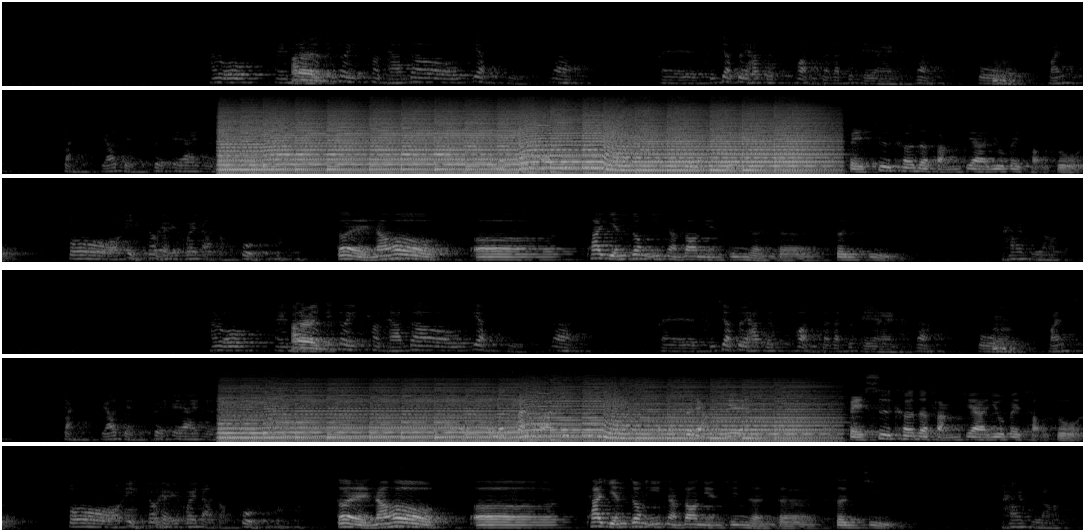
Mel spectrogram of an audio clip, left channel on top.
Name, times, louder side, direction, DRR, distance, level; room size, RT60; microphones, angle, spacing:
voice 1, 2.1-2.5 2.7-5.7 6.5-9.3 9.8-10.1 10.5-10.8 11.4-13.2 22.3-24.4 26.7-26.8 31.6-32.2, right 2 dB, 25° right, 2 dB, 4.4 m, -49 dB
voice 2, 2.9-3.2 9.9-10.1 15.3-17.0 17.3-18.4 19.0-21.7 25.0-26.0 26.3-27.2 27.5-30.5, right 3 dB, 55° right, 6 dB, 2.6 m, -37 dB
sound 1, 13.0-19.2, left 4 dB, 45° left, 1.3 m, -28 dB
29.0 x 19.5 x 8.3 m, 0.91 s
head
